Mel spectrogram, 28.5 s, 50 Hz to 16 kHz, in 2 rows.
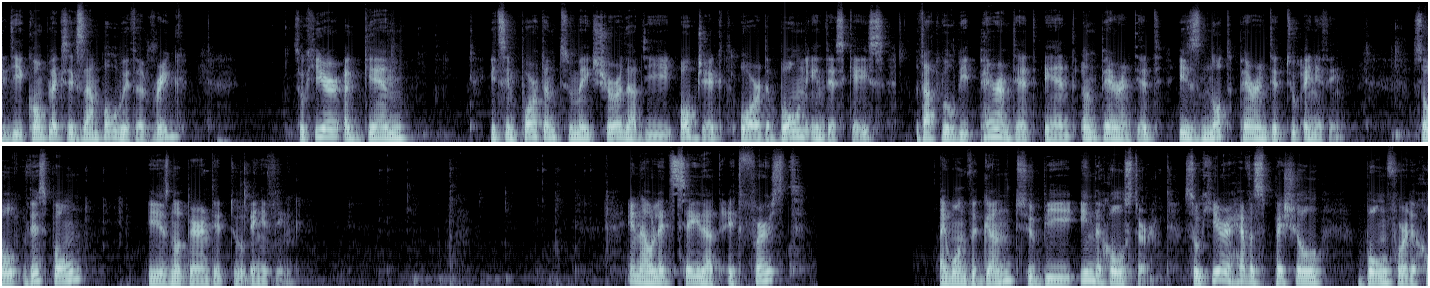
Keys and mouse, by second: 2.6 middle click, 3.9 shift+middle drag, 7.3 g, 13.9 shift+middle drag, 14.6 middle click, 15.3 g, 16.7 shift+middle click, 18.0 click, 19.5 shift+click, 23.3 shift+middle drag, 25.8 shift+middle click, 26.4 click, 26.6 g.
